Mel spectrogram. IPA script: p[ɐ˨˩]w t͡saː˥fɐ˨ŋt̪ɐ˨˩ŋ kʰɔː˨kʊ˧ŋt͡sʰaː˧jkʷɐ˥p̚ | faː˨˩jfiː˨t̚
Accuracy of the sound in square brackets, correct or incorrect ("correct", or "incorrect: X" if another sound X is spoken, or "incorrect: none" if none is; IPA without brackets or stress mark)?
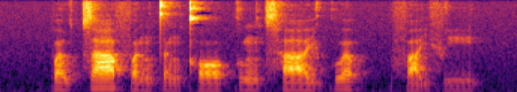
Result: incorrect: ɐ˧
